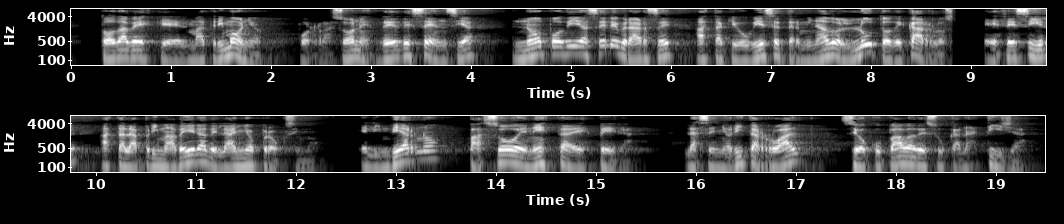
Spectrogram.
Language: Spanish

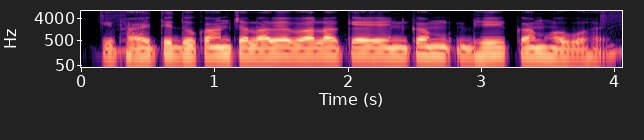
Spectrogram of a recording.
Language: Magahi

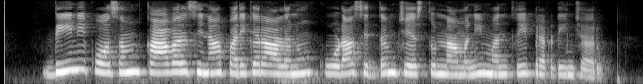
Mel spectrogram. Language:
Telugu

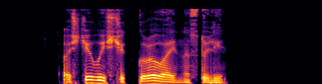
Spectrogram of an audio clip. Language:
Ukrainian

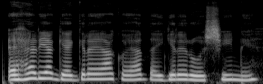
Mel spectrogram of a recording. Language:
Kikuyu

